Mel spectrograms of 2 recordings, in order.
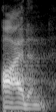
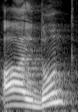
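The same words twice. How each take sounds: First: The final t sound is left out. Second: The final t sound is clearly pronounced. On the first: "شيل التي خالص" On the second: "بدل ما تقول"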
